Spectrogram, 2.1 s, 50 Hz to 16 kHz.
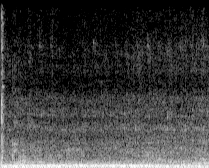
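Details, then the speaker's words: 1991 Mercedes 190E with CIS injection, cold first start of the day at idle: fast light puffing tick over the engine note; exhaust leak with rattle, suspected at a crooked clamped joint to the pipe. "and that's our exhaust leak and the rattle you know the exhaust will be something last"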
